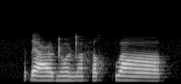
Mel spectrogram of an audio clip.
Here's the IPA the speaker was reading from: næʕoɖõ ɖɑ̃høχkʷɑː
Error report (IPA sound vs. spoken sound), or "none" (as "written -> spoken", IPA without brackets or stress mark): n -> ɗ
